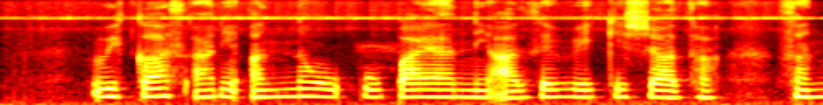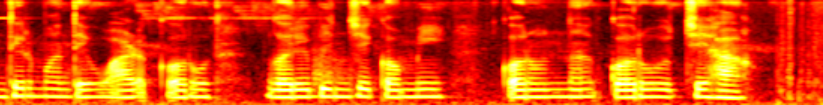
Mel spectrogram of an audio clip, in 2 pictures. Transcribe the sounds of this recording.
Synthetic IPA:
ʋikasaɽ̃iʔənːəupajanːiʔa̰d͡zeʋekiɕad͡zʱəsənd̪iɾməd̪ʱːeʋa̰ɭkəɾuːn | ɡəɾibiɲd͡ʑikəmi | kəɾuːnkəɾud͡ʑeɦa

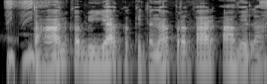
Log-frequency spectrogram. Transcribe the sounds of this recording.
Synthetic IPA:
d̪aːnkabijakakɪt̪napɾəkaːɾaːʋeːlaː

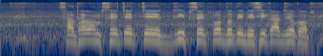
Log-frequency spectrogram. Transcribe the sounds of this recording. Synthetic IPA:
ʃad̪ʱaɾonset͡ɕeɾt͡ɕeɖɾipʰset͡ɕpɔd̪ʱːot̪̬ibeʃikaɾd͡ʑokoɾ

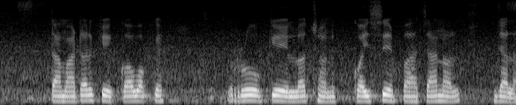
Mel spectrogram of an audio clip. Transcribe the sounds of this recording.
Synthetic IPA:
ʈamaʈəɾkekɔwək | ɾokelət͡ʃʰənkəjsepəɦt͡ʃanəl | d͡ʒalə

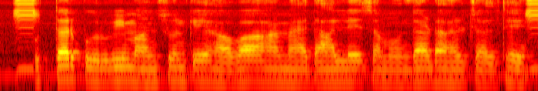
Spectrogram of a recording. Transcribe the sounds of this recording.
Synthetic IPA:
ʊt̪ːəɾpʊɾwimaːnsʊnkeɦɐʋaɦmɛːd̪aːlːesəmʊ̃nd̪aɖəɦəɾt͡ʃəlt̪eː

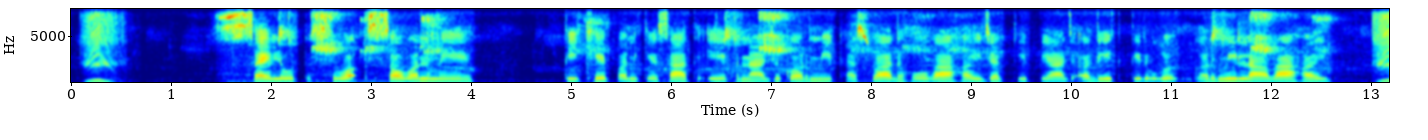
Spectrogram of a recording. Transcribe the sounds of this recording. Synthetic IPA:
saɪlot̪ | səwənme | t̪ikʰepənkesat̪ʰeknad͡ʒukɔːɾmiʈʰaswad̪ʱɦobaɦəjd͡ʒəb̚kipjad͡ʒə̰d̪ʱikt̪iɾɡəɾmilaβaɦəj

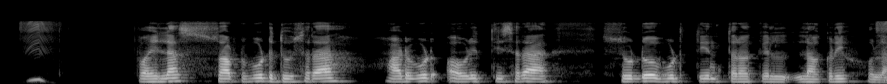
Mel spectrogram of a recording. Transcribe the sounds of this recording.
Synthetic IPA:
pʌɦilasɔpʰʈbuɖd̪usɾa | haɾɖbuɖʌwɾit̪isɾa | suɖobuɖt̪int̪ʌɾʌkelʌkɾihola

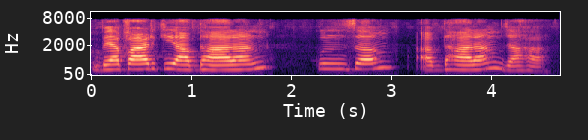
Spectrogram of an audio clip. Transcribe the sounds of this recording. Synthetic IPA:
bjapaɾkiabd̪ʱaɾən | kunsəm | a̰bd̪ʱaɾənd͡ʒaɦa

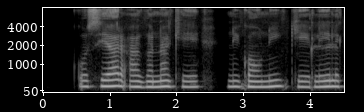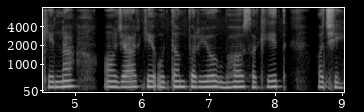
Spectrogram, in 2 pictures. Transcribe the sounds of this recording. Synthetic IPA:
kosijaːɾaːɡənakʰe | nikɔwnikeleːlkena | ɔ̃ːd͡ʒaːɾkeʔʊt̪ːəmpəɾjoːɡbʱəsəkʰeːt̪ | ət͡ʃʰi

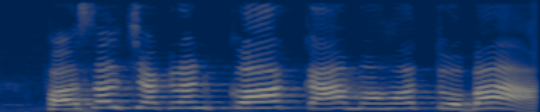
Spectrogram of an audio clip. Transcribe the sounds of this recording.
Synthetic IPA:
pʰɔsəlt͡ʃakɾankɔkamɔɦɔt̪ːoba

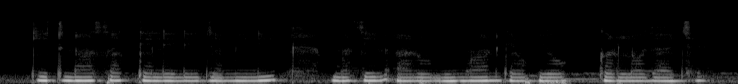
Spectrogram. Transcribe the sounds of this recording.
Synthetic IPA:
kiʈ̪nasəkːelelid͡ʒəmini | məsiːnaɾubimaːnkeʊpjoɡkəɾlɔd͡ʒaet͡ʃʰɛ

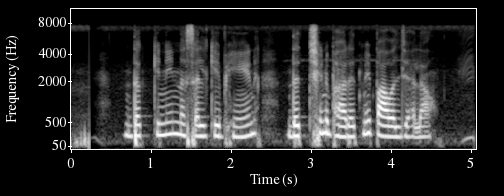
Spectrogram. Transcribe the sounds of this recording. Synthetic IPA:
d̪ɐkːɪninɐsəlkebʱeːɽ | d̪ɐkʃʰɪɳ̃bʱaːɾət̪mẽpaːʋəld͡ʒaːlaː

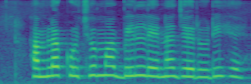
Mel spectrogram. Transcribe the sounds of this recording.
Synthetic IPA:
hɐmlakʊt͡ʃʰumãbɪlːeːnad͡ʒəɾuːɾiɦɛː

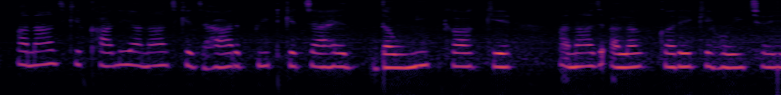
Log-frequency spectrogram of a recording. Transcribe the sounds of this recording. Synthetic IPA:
ənad͡ʒkekʰaliənad͡ʒked͡ʒʱaɾpiʈket͡ʃaɦed̪əwnikake | ənad͡ʒələɡkəɾekeɦojt͡ʃʰɛ

